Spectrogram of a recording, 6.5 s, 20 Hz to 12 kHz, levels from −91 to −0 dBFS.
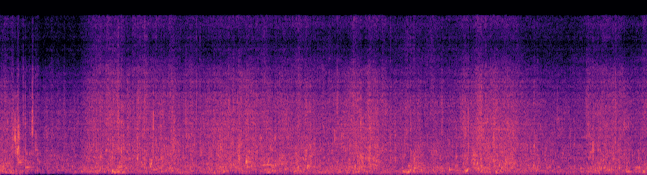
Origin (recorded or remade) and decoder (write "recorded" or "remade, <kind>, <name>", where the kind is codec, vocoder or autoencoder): remade, autoencoder, DAC-VAE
